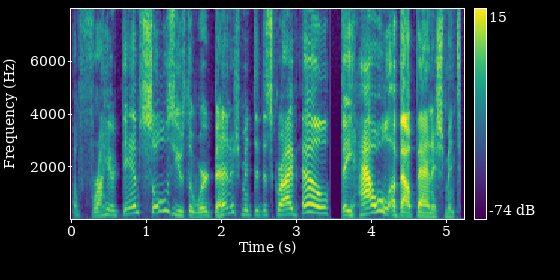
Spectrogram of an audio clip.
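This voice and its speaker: A man's voice: high voice, big pitch swings, measured pace, a bit bright, dry recording, clean studio sound, exaggerated voice. A man playing a lovesick, despairing young man in a modern-language Shakespeare audio drama, melodramatic and anguished. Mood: anguished, indignant.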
